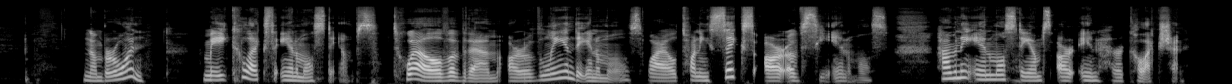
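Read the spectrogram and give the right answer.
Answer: 38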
